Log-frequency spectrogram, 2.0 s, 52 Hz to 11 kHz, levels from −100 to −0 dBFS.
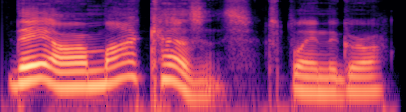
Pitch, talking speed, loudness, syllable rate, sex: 185 Hz, 205 wpm, -18 LUFS, 6.0 syllables/s, male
